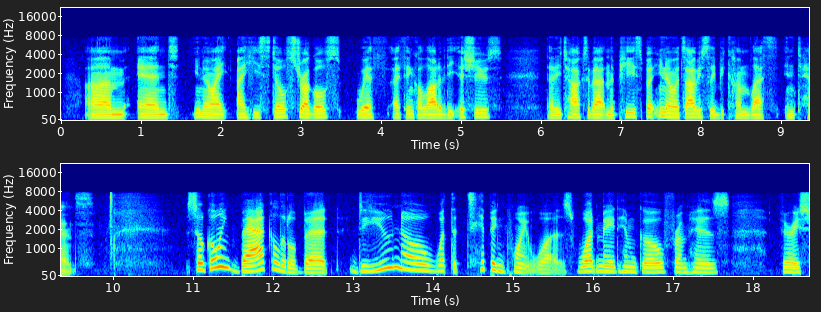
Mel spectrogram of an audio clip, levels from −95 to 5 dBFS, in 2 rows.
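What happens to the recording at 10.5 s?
Nothing goes wrong at 10.5 s: the speech carries on intact through the call path, with the usual band limit that leaves nothing above 8 kHz.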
